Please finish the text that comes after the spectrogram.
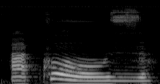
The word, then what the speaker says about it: à cause: Donc, ici, le O, c'est A et U. Ça fait le son O. À cause.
